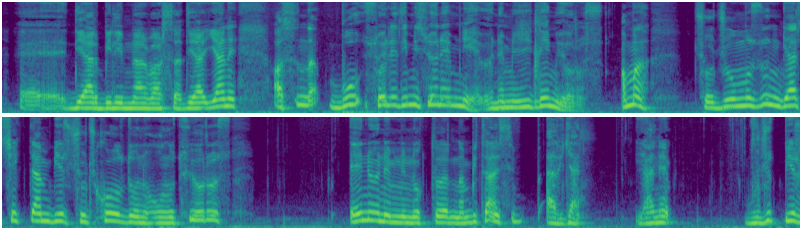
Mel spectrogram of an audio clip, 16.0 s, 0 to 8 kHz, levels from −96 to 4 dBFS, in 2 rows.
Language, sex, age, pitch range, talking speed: Turkish, male, 60-79, 150-180 Hz, 100 wpm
